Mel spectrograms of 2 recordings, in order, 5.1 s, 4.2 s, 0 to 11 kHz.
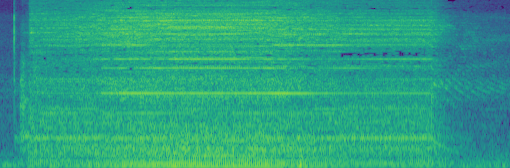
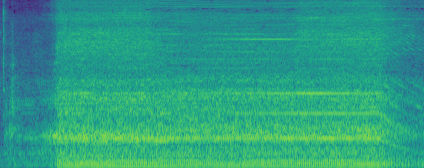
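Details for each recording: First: Ryobi 5-ton log splitter motor after replacing the capacitor with a CBB60 30uF 500V run capacitor: it starts instantly into a steady, even hum with a clean whine, then winds down smoothly when switched off. Problem fixed. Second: Ryobi 5-ton electric log splitter, about 6 years old, that won't start on its own: a steady electric hum with a low buzz comes up only once the motor is spun by hand. The owner suspects a faulty capacitor, though it shows no bulge.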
